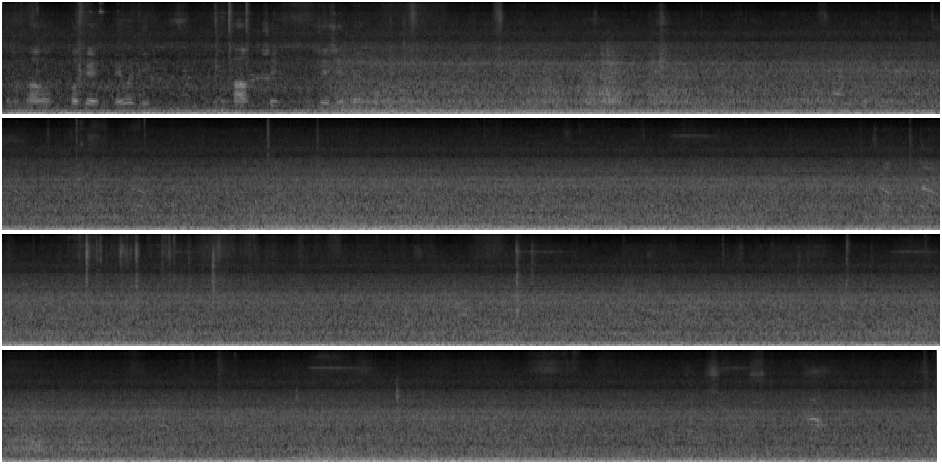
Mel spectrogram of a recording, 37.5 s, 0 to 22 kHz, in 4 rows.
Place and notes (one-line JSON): {"title": "Sioulin Township, Hualien County - Puyuma Express", "date": "2014-01-18 15:08:00", "description": "Puyuma Express, Tze-Chiang Train, Interior of the train, North-Link Line, Binaural recordings, Zoom H4n+ Soundman OKM II", "latitude": "24.20", "longitude": "121.67", "timezone": "Asia/Taipei"}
